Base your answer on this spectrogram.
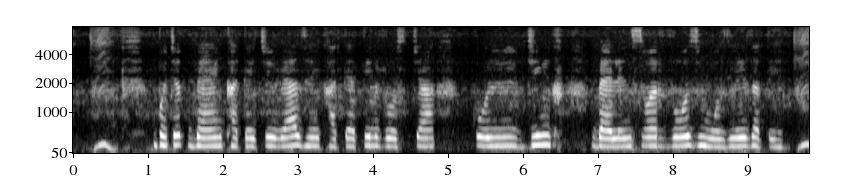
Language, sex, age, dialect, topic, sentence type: Marathi, female, 25-30, Varhadi, banking, statement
